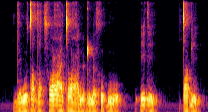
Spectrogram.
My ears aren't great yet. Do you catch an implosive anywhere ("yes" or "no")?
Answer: yes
